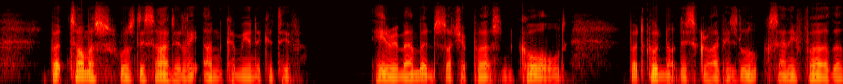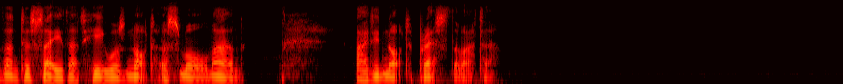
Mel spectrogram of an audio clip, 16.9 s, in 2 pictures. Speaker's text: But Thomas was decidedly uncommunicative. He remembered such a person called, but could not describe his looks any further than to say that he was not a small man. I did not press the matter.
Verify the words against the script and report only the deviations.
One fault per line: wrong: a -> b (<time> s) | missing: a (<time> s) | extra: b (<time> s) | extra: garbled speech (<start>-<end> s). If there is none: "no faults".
no faults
